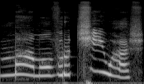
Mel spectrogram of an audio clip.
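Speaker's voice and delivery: very high, very loud, high-pitched shout. The last mouse throws herself at the grey sock's neck: shouting. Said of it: "Krzyknęła ostatnia mysz".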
